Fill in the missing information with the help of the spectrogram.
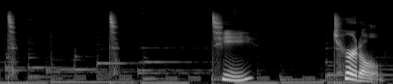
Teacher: T en anglais est aspiré au début d'un mot ou d'une syllabe accentuée comme s'il y avait un petit H caché derrière.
